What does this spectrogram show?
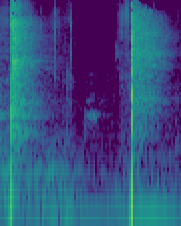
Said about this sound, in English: Uh, clap.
